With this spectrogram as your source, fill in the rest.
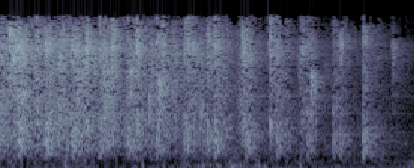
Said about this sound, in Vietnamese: Xin đại chúng cho một tràng pháo tay để tôn vinh Hòa Thượng.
